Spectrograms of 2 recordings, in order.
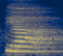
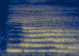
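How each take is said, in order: First: The t joins the y in one cluster. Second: The t joins the y in one cluster.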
